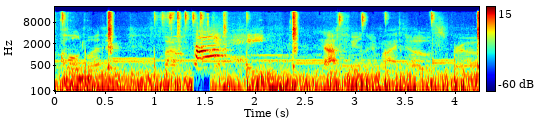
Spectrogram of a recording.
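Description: Background music with a heavy bass beat, held synth notes and sharp percussive clicks; the bass cuts out for a moment about a second and a half in.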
